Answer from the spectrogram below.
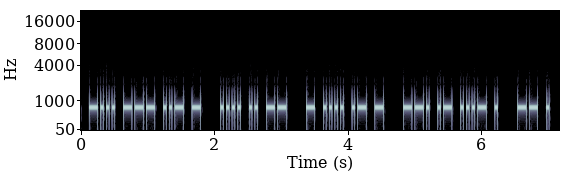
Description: Morse code, heard as a keyed tone, about 28 wpm, 700 Hz. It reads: BOUT HIM THAT GAVE ME
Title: Sentences from Top 1500 Words 28wpm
